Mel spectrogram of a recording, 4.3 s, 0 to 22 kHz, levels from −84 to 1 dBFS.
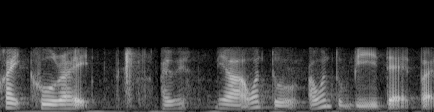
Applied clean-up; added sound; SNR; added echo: none; none; none; none.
